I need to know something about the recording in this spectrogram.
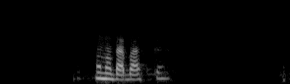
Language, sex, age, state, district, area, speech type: Santali, female, 18-30, West Bengal, Bankura, rural, conversation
